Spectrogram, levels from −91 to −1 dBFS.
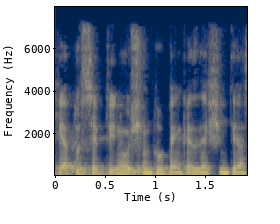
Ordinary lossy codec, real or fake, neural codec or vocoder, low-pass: MP3, 48 kbps; real; none; 7.2 kHz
